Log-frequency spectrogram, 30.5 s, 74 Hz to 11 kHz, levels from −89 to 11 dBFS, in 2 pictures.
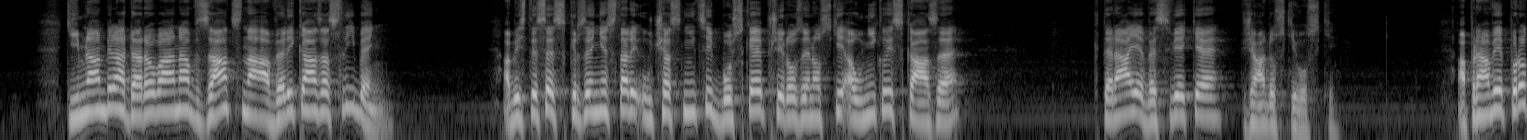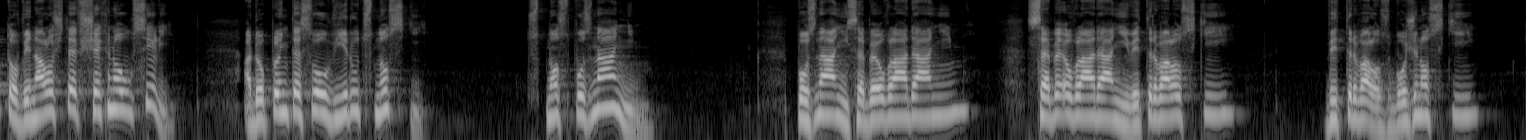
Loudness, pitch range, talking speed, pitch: -24 LUFS, 140-200 Hz, 85 wpm, 175 Hz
